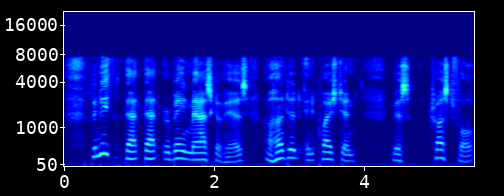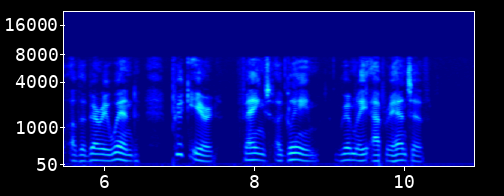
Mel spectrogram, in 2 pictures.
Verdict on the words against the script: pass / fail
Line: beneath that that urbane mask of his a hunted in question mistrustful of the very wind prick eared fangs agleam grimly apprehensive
pass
